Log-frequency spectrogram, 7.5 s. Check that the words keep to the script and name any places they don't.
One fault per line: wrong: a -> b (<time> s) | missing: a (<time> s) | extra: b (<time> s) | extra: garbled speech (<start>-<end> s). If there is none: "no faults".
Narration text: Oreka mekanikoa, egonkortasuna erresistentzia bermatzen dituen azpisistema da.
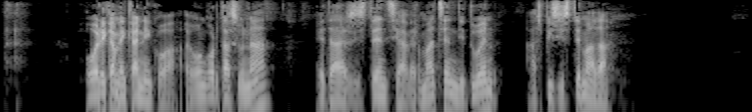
extra: eta (3.2 s)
